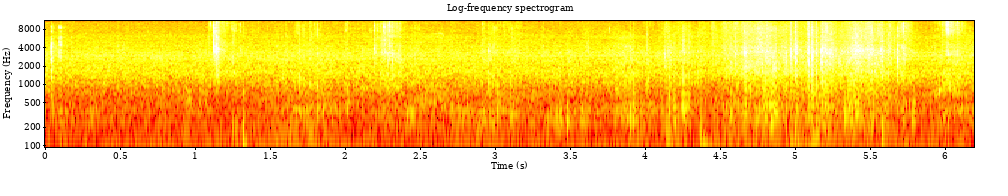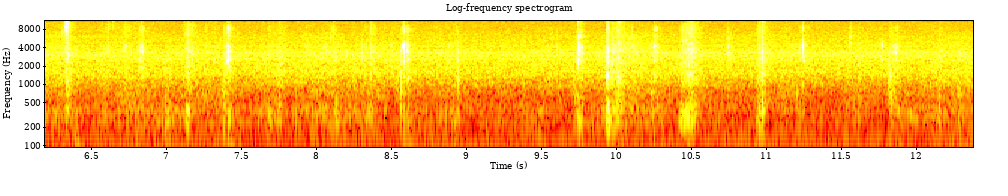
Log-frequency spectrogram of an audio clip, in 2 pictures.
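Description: Faint close-up chewing of crispy Korean fried chicken: soft crunches and wet mouth clicks, with a louder stretch of crunching about four to six seconds in.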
